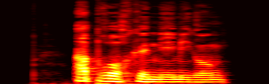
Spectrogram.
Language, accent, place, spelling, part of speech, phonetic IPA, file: German, Germany, Berlin, Abbruchgenehmigung, noun, [ˈapbʁʊxɡəˌneːmɪɡʊŋ], De-Abbruchgenehmigung.ogg
- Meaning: demolition permit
